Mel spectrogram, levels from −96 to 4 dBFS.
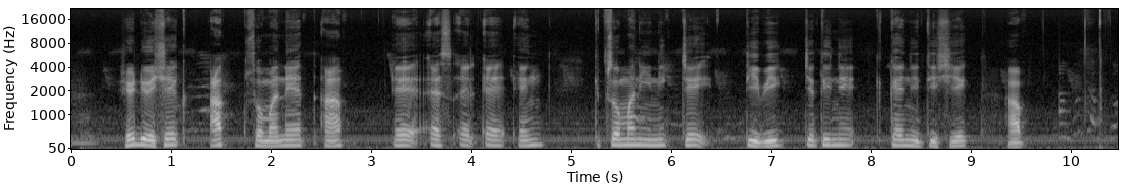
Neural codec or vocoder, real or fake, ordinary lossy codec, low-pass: none; real; none; none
